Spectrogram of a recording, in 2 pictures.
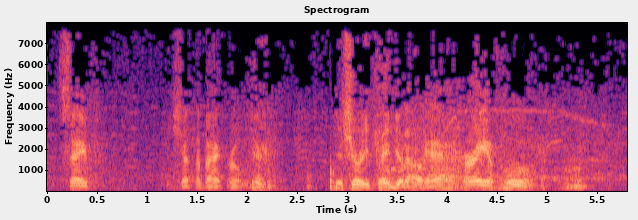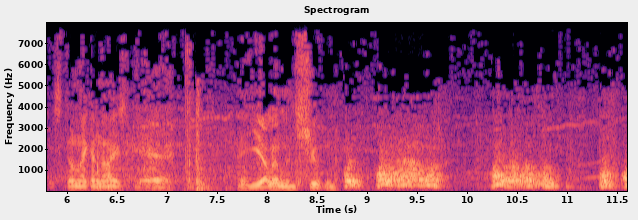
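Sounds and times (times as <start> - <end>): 
speech: 0.2 - 0.6, 1.2 - 9.4
dog barking: 8.8 - 11.5.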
